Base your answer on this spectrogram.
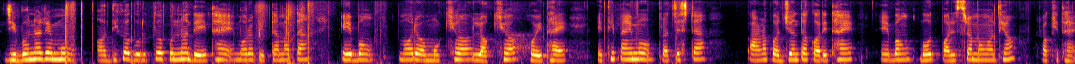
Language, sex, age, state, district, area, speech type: Odia, female, 18-30, Odisha, Kandhamal, rural, spontaneous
